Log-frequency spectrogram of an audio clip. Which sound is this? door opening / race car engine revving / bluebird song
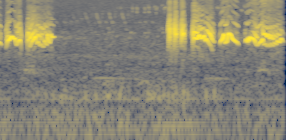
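bluebird song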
